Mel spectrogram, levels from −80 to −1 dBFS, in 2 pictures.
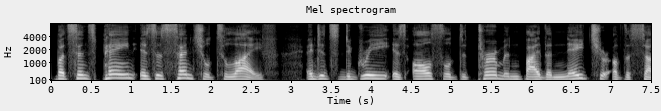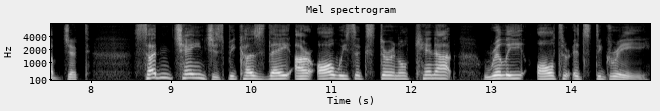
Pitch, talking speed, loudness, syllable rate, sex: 145 Hz, 125 wpm, -19 LUFS, 4.1 syllables/s, male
